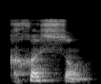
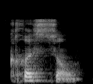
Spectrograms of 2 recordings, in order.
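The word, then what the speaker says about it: cresson: Croissant. Croissant.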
